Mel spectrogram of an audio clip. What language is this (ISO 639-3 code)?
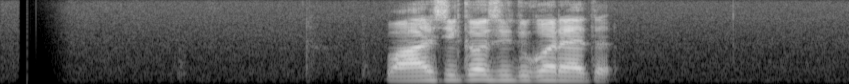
sin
